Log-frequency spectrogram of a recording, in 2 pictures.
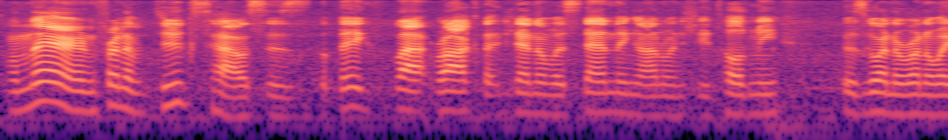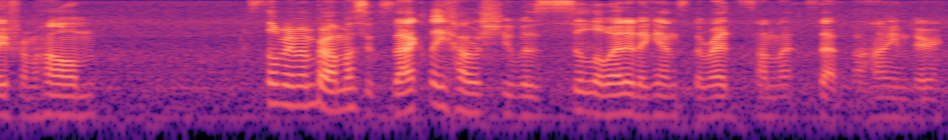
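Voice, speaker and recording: Expressive bright-voiced man streaming. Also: mid-range voice, brisk, a little hiss or hum. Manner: expressive, frequent swearing. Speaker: streamer, narrator reading a visual novel. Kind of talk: casual livestream chat and read-aloud.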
